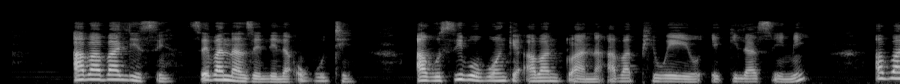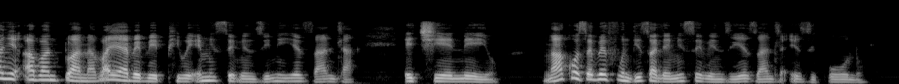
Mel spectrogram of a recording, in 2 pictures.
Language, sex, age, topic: North Ndebele, female, 50+, education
